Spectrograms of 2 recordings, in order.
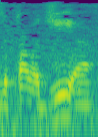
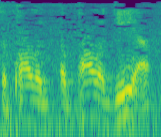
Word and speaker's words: apologia: I've heard it pronounced a lot of times apologia. But from what little I know of Greek, I believe it's supposed to be pronounced apologia.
